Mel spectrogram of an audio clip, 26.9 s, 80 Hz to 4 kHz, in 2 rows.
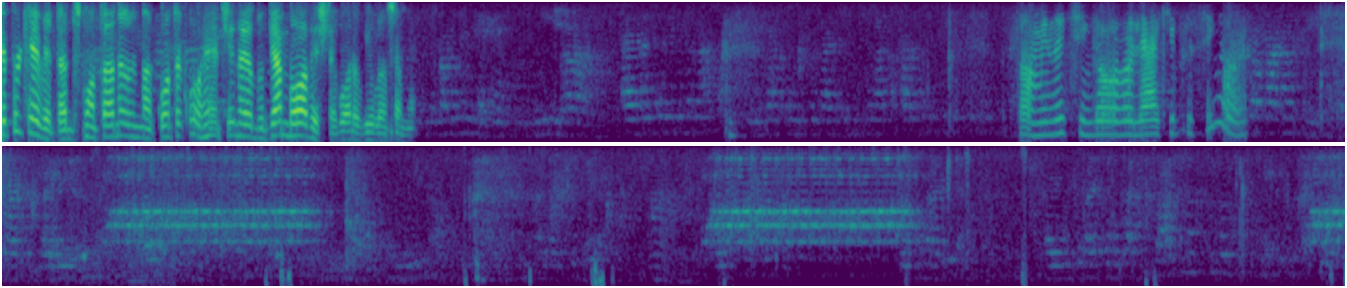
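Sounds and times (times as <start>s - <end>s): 
speech: 0.0s - 4.3s, 10.2s - 12.6s
telephone ringing: 14.5s - 16.7s, 20.5s - 22.7s, 26.5s - 26.8s.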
